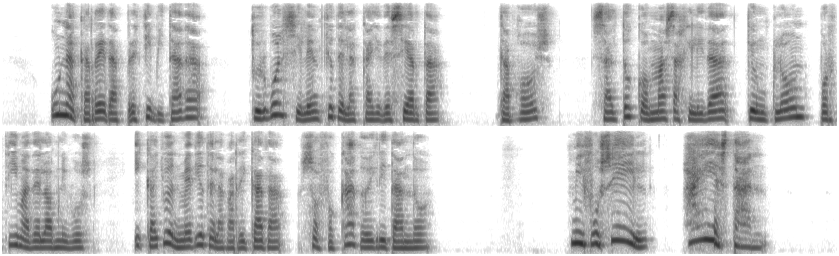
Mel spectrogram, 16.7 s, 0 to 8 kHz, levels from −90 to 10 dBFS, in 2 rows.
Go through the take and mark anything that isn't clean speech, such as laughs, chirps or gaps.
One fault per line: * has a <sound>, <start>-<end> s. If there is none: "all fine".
all fine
